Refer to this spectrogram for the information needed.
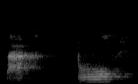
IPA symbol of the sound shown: b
